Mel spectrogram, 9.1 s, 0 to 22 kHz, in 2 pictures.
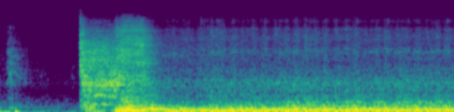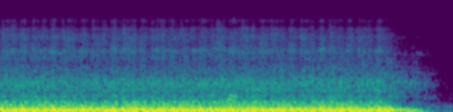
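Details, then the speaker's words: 1967 Mustang with a newly installed Powermaster XS Torque starter: short crank, then catches cleanly into a strong steady idle with no grinding. Solenoid still suspected bad. "well I do like the way it starts up yeah it sounds good"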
